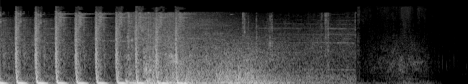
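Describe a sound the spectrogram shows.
A rapid burst of gunfire rings out and echoes away.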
